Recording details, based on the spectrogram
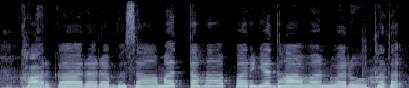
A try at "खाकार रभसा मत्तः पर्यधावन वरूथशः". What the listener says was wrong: कितने खा आ गए इसमें ना। खाकार रभसा मत्तः पर्यधावन वरूथशः,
